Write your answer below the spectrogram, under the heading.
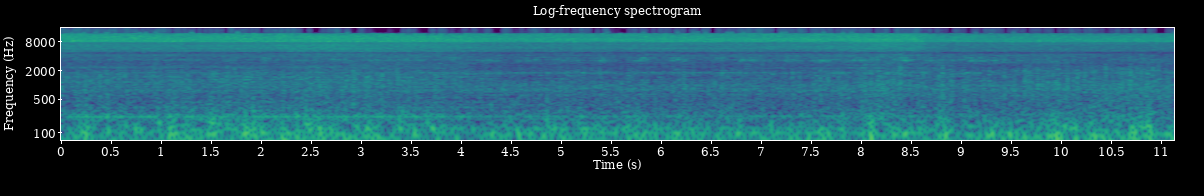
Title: Please help diagnose strange pulsating rattle noise!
